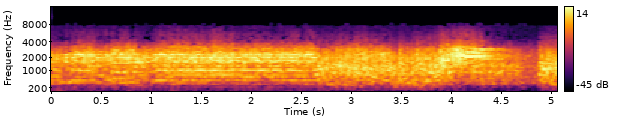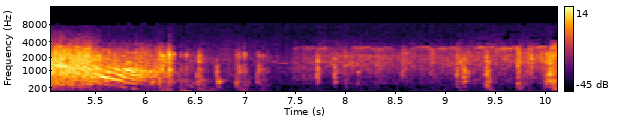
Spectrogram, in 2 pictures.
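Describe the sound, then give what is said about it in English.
Gunshots in a radio drama: a few sharp, dry cracks and clicks break in after a stretch of sustained music, spaced irregularly and fairly loud. “Dollar, what was that noise? You been hurt? Then that was shots I heard.”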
